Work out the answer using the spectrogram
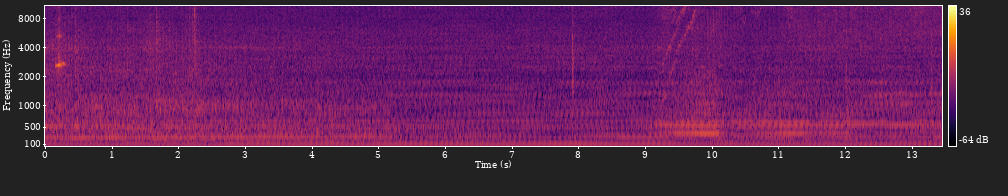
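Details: Power Trac 1850 diesel tractor/mower, just revived after all fluids were changed, with the mower hooked up: a steady, low diesel drone with an even beat and no knocks or misses. The tractor is running healthy.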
